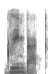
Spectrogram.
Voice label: "greenback", Indian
